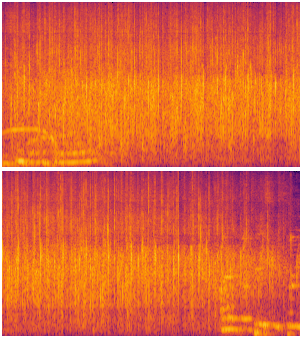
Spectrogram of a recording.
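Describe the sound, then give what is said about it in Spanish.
A crowd breaks into sustained applause in response to a call to applaud the blood of Jesus, a dense, steady wash of clapping lasting several seconds, with a voice speaking briefly over it at the start and again as it winds down. “¿Hay alguien que pueda aplaudir esa sangre?”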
